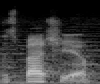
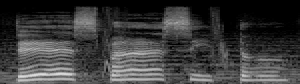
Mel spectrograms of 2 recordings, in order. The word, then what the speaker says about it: Despacito: I keep seeing it and I keep pronouncing it Despacio. There's a T in there, dude. Is there? Despacito.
